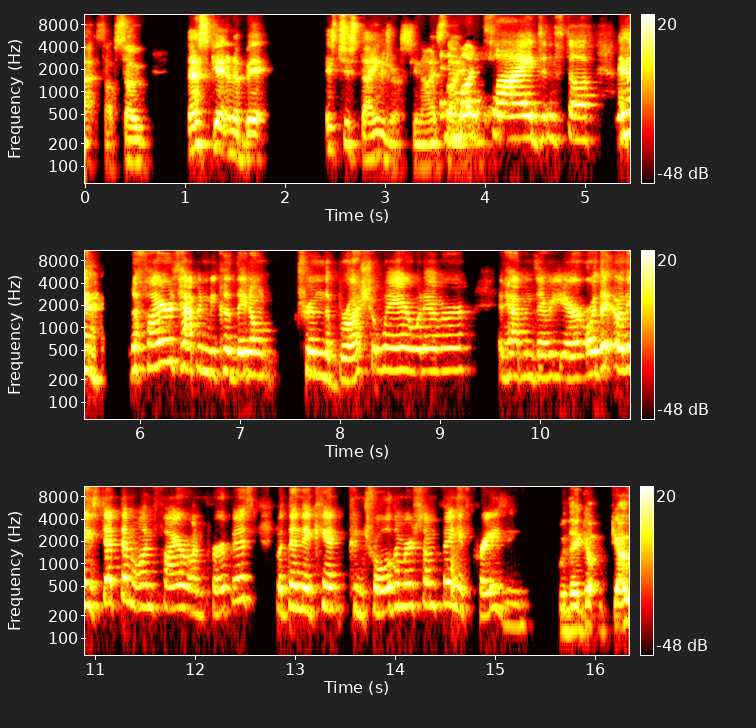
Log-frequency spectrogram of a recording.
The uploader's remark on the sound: on a video zoom chat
